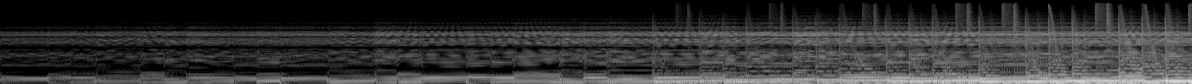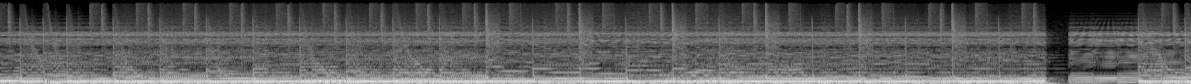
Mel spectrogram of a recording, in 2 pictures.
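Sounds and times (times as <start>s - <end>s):
synthesizer music: 6.6s - 23.8s.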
